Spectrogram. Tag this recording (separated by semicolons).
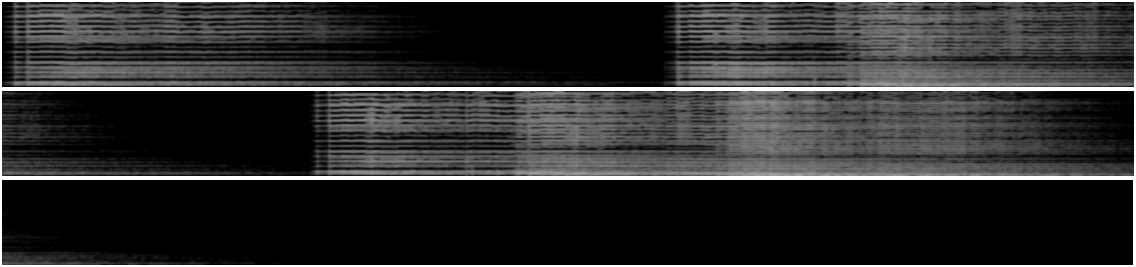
reverb; soundeffect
